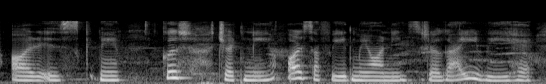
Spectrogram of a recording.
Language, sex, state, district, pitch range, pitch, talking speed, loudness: Hindi, female, Jharkhand, Ranchi, 190-225 Hz, 195 Hz, 120 wpm, -17 LUFS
